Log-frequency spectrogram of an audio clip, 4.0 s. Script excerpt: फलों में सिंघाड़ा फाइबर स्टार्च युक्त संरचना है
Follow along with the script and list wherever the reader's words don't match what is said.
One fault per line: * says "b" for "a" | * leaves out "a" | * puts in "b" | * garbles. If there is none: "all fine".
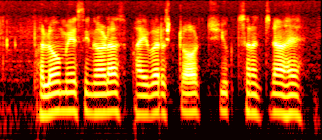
all fine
